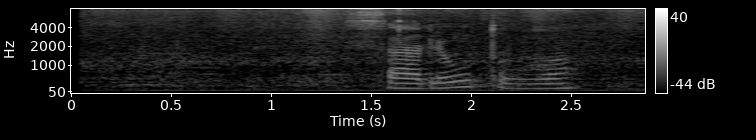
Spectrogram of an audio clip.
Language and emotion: Russian, neutral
